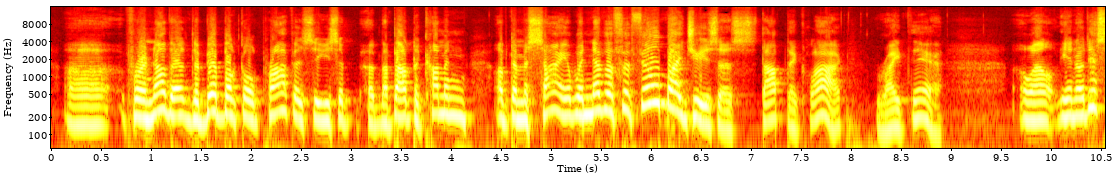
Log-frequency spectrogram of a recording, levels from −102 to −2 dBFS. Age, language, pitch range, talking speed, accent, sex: 60-79, English, 170-220 Hz, 150 wpm, American, male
